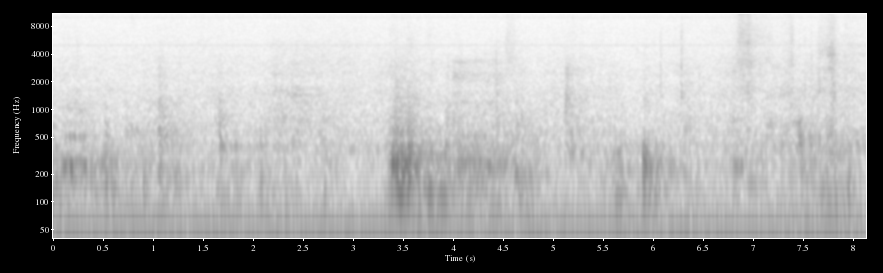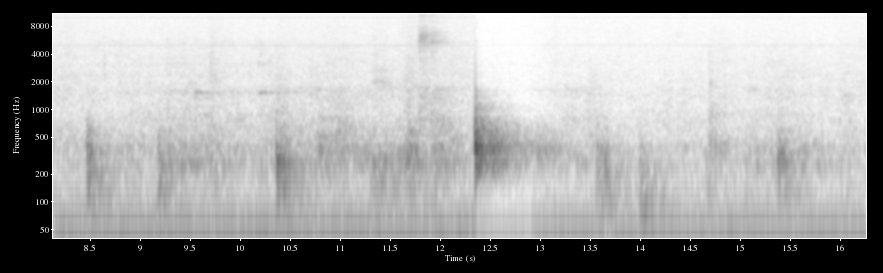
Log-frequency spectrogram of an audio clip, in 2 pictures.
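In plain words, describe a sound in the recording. A congregation murmurs quietly in a large echoing hall.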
